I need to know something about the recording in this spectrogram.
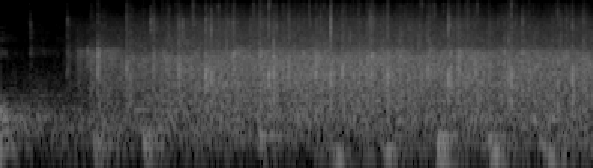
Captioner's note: applause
